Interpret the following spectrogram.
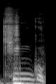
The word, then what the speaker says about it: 김구: 그렇게 해서 그렇기 때문에 그러면서 자기 아버지가 신흥주에서 그렇게 긴구 이야기할 때는 킹구 긴구 그런다는 거예요. 킹구. 예. 음. 왜냐면은 김구 발음을이 서북사트로 오게 되면 킹구 킹구 그런다는 거예요.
